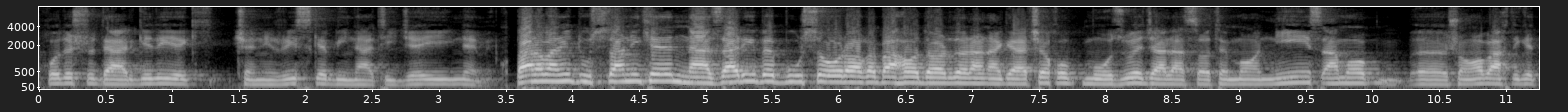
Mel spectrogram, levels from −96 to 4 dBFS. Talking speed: 150 wpm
